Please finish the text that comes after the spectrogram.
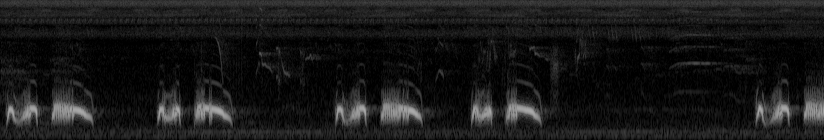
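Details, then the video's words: Spotted dove lure call: repeated phrases of short paired coos and a drawn-out falling coo, a quiet gap of about two seconds midway, faint high chirps and a thin background hum. "Suara pikat terkukur original"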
